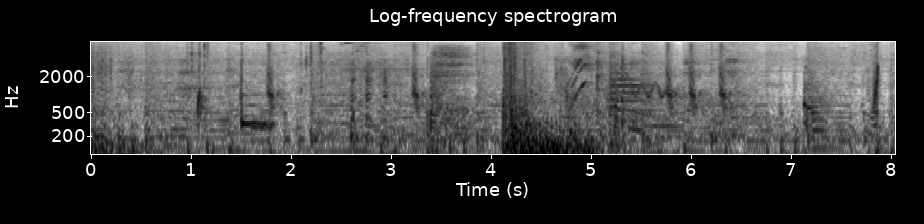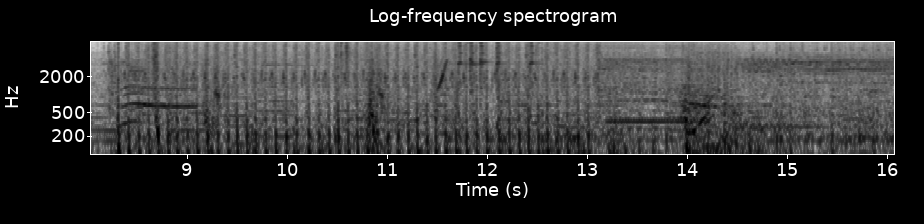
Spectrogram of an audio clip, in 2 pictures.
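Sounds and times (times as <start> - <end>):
music: 0.0 - 16.0
automatic gunfire: 8.6 - 13.6.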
